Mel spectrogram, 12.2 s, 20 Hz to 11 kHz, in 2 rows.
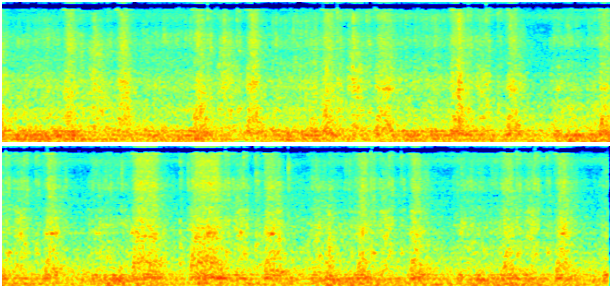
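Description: Juki RS-1R pick-and-place machine running, its placement head at work with a rapid, irregular clicking and clatter over a steady low hum.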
